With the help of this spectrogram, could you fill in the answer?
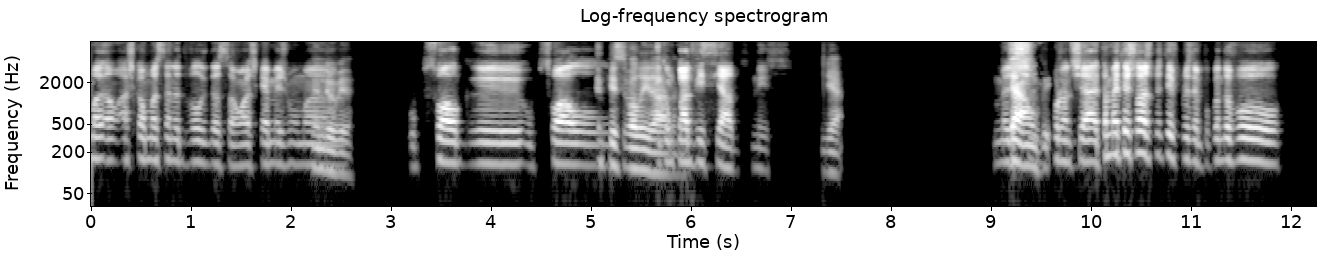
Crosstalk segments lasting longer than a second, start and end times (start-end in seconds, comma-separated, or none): none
